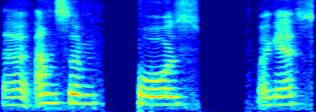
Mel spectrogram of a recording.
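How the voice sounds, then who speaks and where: A woman's voice: mid-range voice, flat delivery, very slow, dark tone. A woman, narrating a tabletop game as game master in a laid-back way. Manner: laid-back, laughs easily.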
